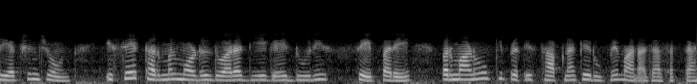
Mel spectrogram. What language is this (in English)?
Hindi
